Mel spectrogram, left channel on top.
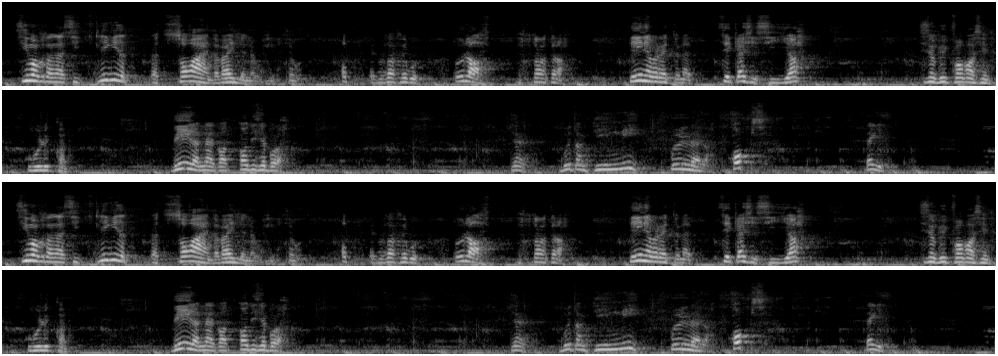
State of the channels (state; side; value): identical; both; correlation 1.00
